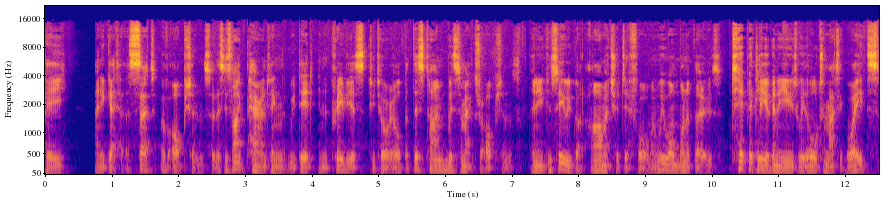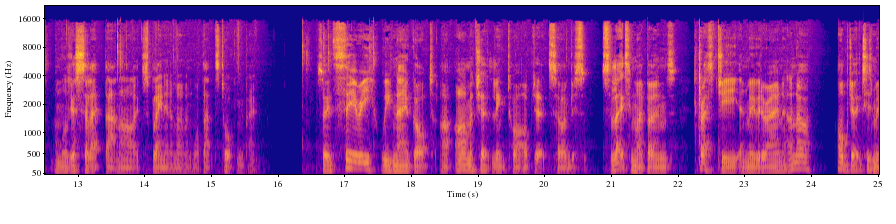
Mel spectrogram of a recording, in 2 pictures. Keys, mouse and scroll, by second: 13.6 click, 16.3 click, 16.7 right click, 22.3 g.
